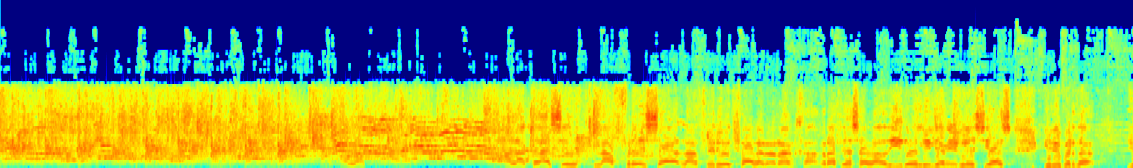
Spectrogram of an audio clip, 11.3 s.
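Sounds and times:
audience applauding at a farewell event in a public infant school: 0:00.0 - 0:06.6
speech: 0:03.5 - 0:04.0, 0:05.0 - 0:11.3.

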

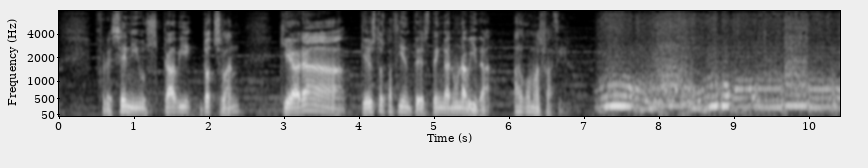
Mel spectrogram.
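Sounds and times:
speech: 0:00.6 - 0:07.4
3D printer running: 0:07.2 - 0:10.3.

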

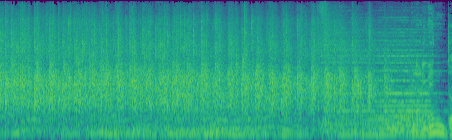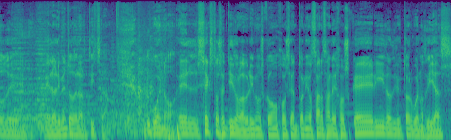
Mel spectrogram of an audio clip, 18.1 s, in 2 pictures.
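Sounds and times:
audience applause: 0:00.0 - 0:08.7
speech: 0:09.0 - 0:18.0
laughter: 0:11.4 - 0:12.6.

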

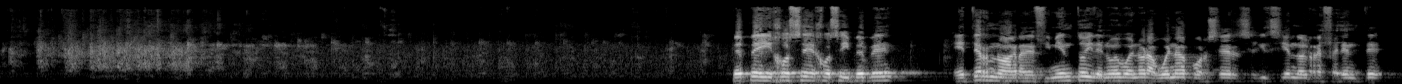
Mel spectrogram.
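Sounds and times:
audience applause ovation: 0:00.0 - 0:07.4
speech: 0:07.3 - 0:13.9.

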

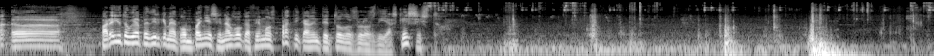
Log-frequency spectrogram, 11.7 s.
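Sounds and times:
speech: 0:00.0 - 0:05.7
keys jangling: 0:05.3 - 0:11.6
car engine starting and rumbling: 0:06.1 - 0:11.6
car door clunks: 0:07.3 - 0:10.9.

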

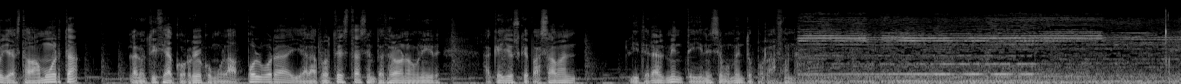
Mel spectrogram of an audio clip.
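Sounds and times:
speech: 0:00.0 - 0:08.3
car horns honking in support of protest: 0:08.0 - 0:11.8.

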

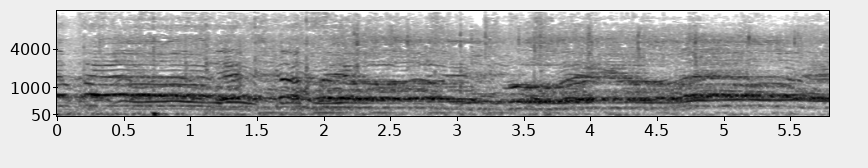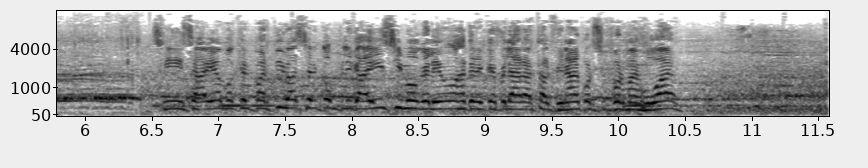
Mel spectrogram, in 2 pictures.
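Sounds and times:
packed stadium of football fans chanting in celebration of promotion: 0:00.0 - 0:11.5
speech: 0:06.8 - 0:10.8.

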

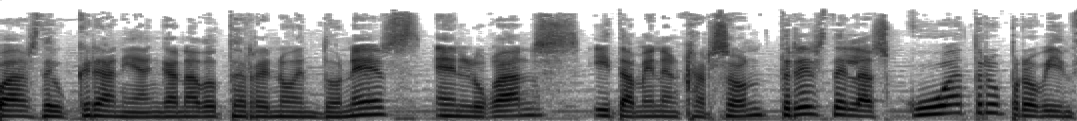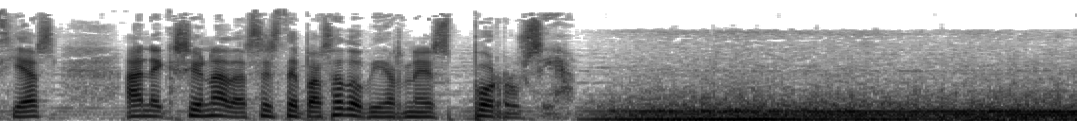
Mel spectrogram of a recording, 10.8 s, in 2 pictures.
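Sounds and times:
speech: 0:00.0 - 0:08.8
military vehicles advancing near Kharkiv: 0:08.3 - 0:10.7.

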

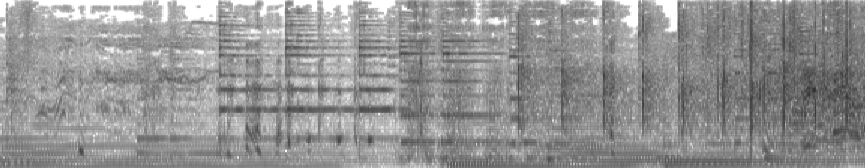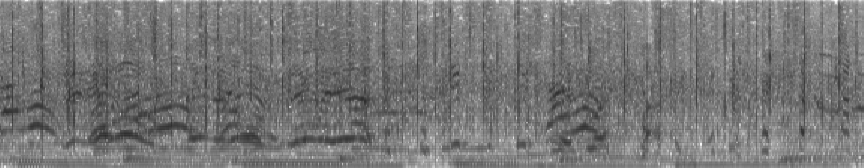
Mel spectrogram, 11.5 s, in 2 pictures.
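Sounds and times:
laughter: 0:00.0 - 0:11.5
person clapping for the guitarist: 0:03.3 - 0:11.5.

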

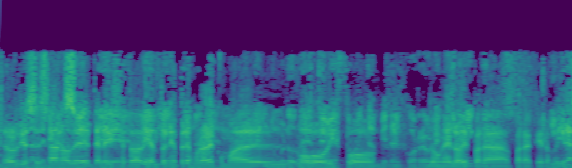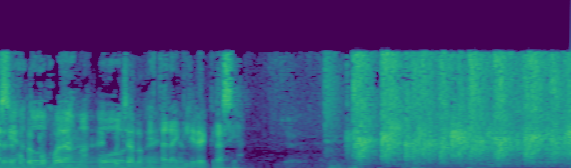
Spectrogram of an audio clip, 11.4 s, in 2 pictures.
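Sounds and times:
speech: 0:00.0 - 0:08.4
applause and ovation in Las Palmas de Gran Canaria: 0:09.1 - 0:11.4.

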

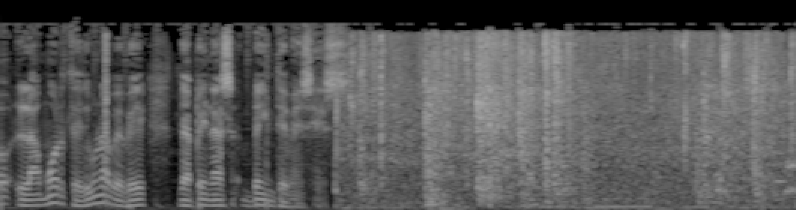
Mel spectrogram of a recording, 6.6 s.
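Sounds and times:
speech: 0:00.0 - 0:03.2
hailstones pounding down in a violent hailstorm: 0:02.8 - 0:06.6.

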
